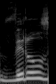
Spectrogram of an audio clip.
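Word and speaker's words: victuals: But the thing is that the old pronunciation was already so wellestablished that people kept pronouncing it viddles.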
